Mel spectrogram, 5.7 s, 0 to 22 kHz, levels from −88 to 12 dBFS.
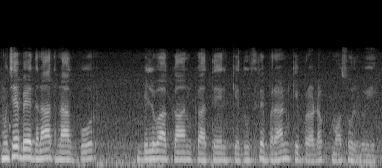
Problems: constant background noise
